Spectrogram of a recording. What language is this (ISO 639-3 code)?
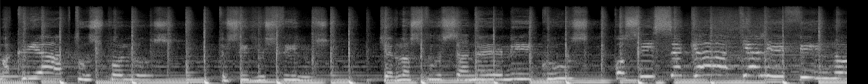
ell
